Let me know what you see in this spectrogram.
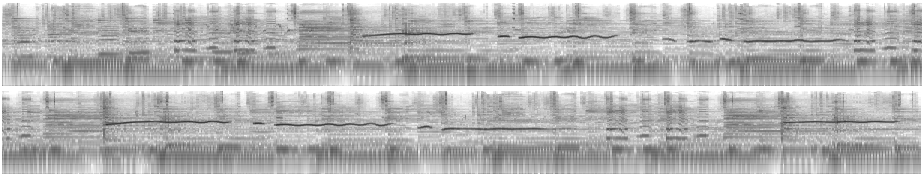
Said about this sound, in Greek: Χαρούμενος περπάταγε σφυρίζοντας με χάρη με το καρότσι του κουτσό αφού είχε κλατάρει.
